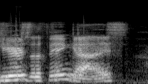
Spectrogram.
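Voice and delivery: loud, slow, sarcastic, condescending over-explaining.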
